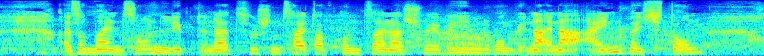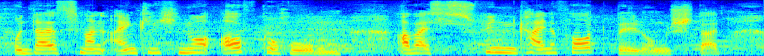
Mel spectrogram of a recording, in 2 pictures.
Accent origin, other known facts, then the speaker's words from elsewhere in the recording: Duderstadt, Lower Saxony, Germany; Ich komme hier aus Duderstadt und bin 72 Jahre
